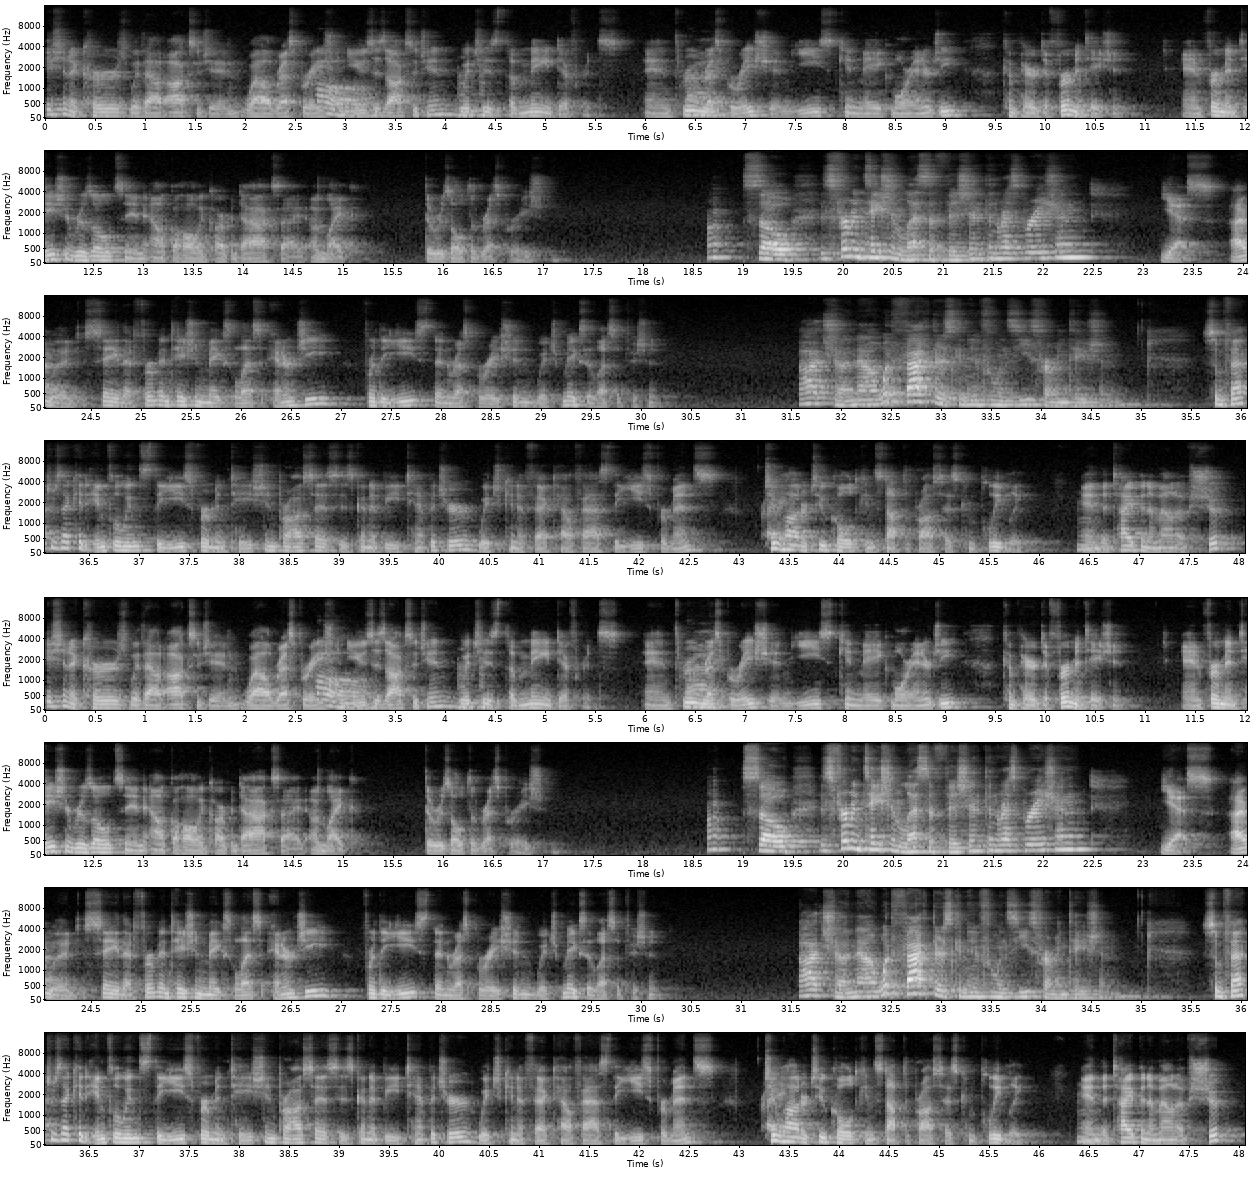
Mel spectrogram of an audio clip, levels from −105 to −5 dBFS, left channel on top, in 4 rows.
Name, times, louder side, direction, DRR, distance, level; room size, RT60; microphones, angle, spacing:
voice 1, 0.0-5.7 6.0-10.8 11.4-15.0 15.8-17.0 23.2-26.9 27.2-30.2 34.7-42.7 43.2-45.8 46.4-47.8, right 3 dB, 30° right, 12 dB, 0.3 m, -31 dB
voice 2, 2.7-3.3 4.1-4.3 6.4-6.7 18.6-22.4 31.6-34.7 43.2-43.5 46.4-46.6, right 2 dB, 90° right, 9 dB, 1.0 m, -27 dB
8.0 x 6.3 x 5.4 m, 0.69 s
head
